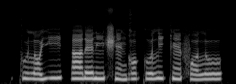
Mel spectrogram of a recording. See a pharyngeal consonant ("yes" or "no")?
no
